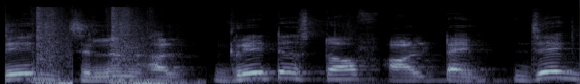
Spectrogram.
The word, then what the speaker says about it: Gyllenhaal: I'm pronouncing it correctly it is a Swedish name is it not it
